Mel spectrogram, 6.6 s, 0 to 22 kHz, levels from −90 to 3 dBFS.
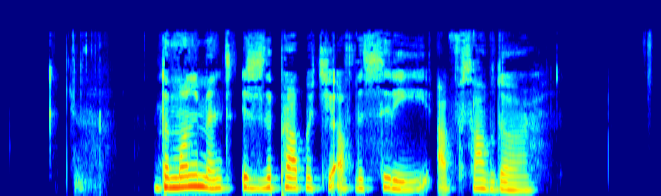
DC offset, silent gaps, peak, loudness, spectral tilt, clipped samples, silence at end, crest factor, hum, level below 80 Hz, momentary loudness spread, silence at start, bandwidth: under 0.1%; 1.29-1.33 s; -6 dBFS; -24 LUFS; -5.5 dB/octave; under 0.1%; 1.25 s; 20 dB; none; -62 dBFS; 21 LU; 0.8 s; 11.5 kHz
